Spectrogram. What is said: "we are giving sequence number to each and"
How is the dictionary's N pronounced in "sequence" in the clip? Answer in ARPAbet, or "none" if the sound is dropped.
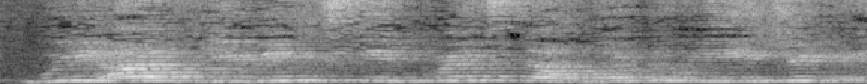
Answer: none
